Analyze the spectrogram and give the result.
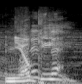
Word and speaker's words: gnocchi: Is it ganache? – Gnocchi? – Gnocchi. Gnocchi. – Gnocchi. – That's how you say it.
